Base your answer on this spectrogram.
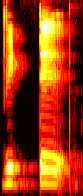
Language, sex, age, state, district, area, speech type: Tamil, female, 18-30, Tamil Nadu, Erode, rural, read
